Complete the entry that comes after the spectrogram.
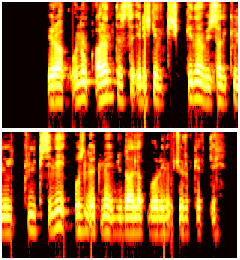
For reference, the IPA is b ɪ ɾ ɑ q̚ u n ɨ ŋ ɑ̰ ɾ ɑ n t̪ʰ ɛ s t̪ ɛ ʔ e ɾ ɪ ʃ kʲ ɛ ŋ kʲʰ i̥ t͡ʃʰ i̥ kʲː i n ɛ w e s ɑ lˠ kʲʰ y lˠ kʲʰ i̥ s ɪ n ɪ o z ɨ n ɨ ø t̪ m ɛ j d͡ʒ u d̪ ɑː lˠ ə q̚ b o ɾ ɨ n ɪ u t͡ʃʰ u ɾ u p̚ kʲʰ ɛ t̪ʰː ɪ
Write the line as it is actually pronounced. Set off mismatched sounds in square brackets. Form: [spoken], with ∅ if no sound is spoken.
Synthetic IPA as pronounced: b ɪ ɾ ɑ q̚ u n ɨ ŋ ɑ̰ ɾ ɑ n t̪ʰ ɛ s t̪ ɛ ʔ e ɾ ɪ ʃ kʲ ɛ [n] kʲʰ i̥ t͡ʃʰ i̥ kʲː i n ɛ w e s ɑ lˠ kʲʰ y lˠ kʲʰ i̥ s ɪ n ɪ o z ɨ n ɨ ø t̪ m ɛ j d͡ʒ u d̪ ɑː lˠ ə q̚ b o ɾ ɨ n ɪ u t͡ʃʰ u ɾ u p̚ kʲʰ ɛ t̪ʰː ɪ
